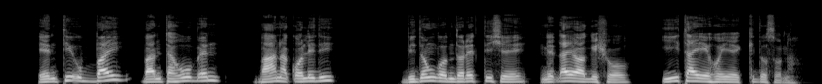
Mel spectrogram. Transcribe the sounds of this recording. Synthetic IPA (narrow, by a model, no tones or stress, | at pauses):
ʔɛnt̪ːɪʊbːɐjbɐnt̪ːɐhuːɓɛn | baːnɐkʼɔlɪd̪ɪ | bɪd̪ɔnɡɔnd̪ɔɾɛt̪ːɪʃɛnɛɗɐjɔwaːɡɪʃɔ | iːt̪ɐjeːɦɔjɛːkːɪd̪ɔsɔnɐ̰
